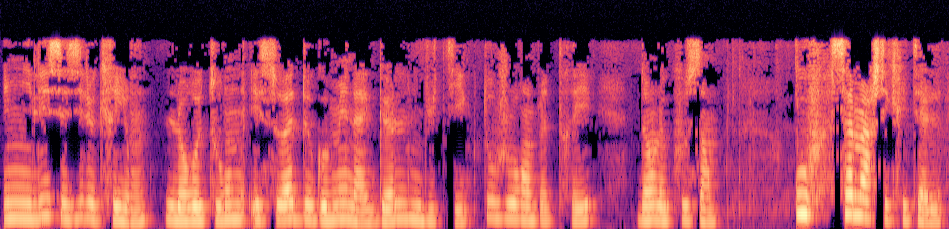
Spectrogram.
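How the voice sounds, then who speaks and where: A woman's voice: on the high side, warm tone. Woman reading a children's storybook.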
